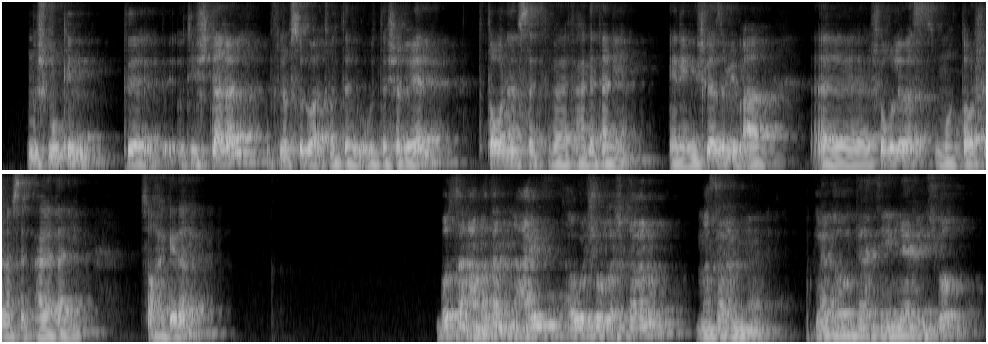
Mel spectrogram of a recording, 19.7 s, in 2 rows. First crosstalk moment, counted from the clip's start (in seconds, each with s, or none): none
